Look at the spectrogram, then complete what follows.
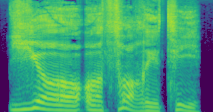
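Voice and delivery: slow, scornful sneer; mocking his word back at him; drawn-out contempt. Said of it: "she sneered".

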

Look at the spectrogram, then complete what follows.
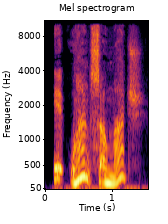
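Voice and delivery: high, slow giddy voice. A narrator's reading. Young brother playing down his punch, giddy. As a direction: say it giddily, pitched high. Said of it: "his voice giddy".

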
